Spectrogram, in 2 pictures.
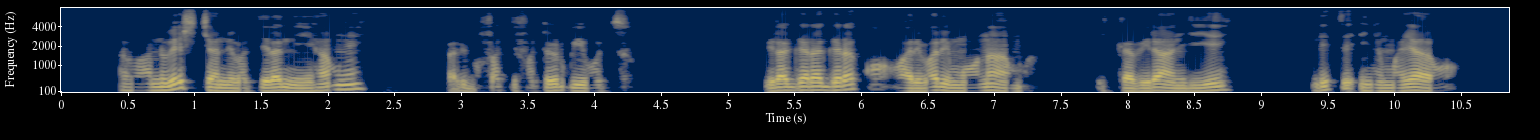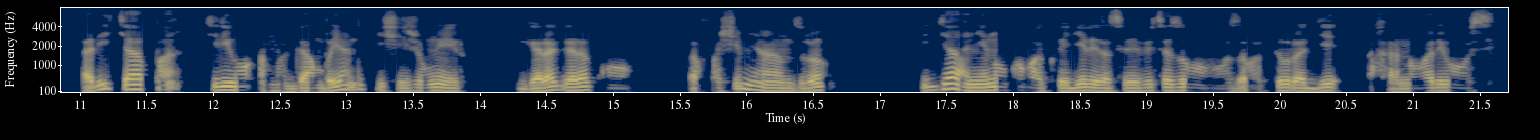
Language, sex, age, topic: Kinyarwanda, male, 25-35, health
